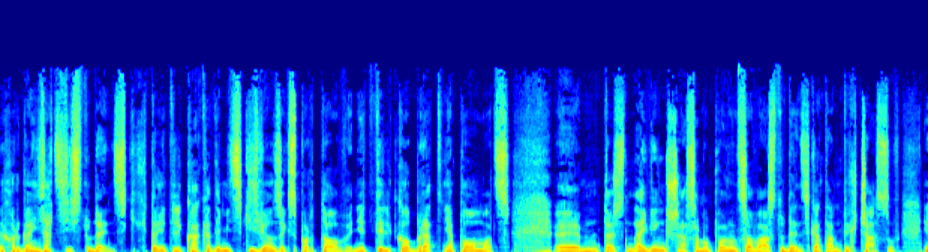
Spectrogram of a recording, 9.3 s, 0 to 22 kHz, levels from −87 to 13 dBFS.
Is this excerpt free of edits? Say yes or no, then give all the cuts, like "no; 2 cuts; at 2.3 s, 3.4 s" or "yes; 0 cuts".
no; 1 cut; at 7.7 s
